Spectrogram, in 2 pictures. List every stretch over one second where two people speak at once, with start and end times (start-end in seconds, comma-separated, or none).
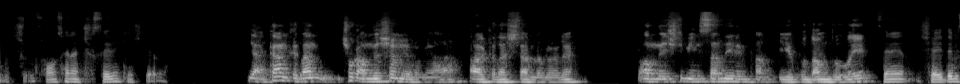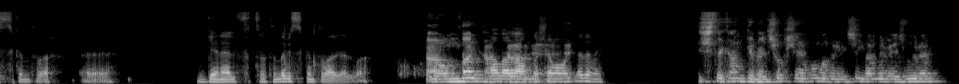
13.9-15.4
